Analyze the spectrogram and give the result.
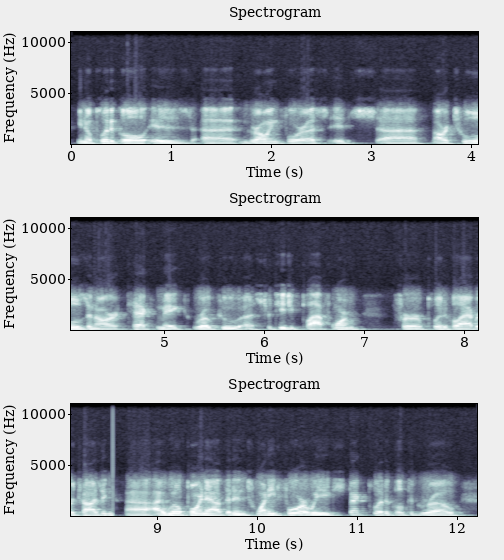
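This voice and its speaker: Mid-pitched man on a tinny phone line. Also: normal speed. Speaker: company executive. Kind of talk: conversational answers on an earnings call. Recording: narrow phone-like conference line.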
